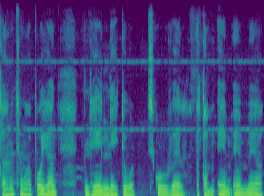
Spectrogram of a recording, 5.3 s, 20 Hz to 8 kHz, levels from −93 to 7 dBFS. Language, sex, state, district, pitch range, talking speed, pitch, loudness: Mizo, female, Mizoram, Aizawl, 110-115 Hz, 160 wpm, 110 Hz, -16 LUFS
